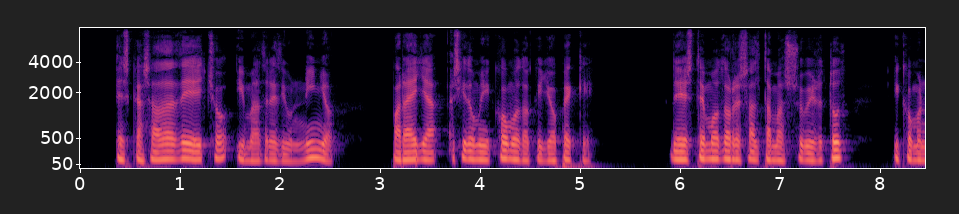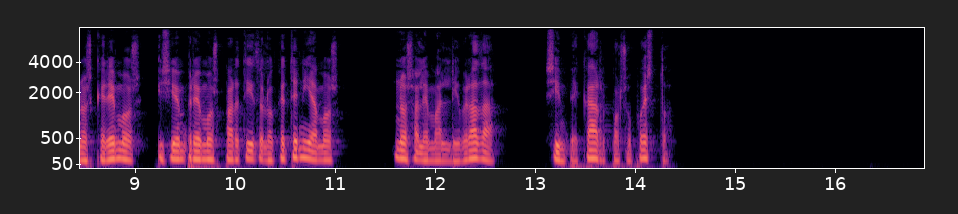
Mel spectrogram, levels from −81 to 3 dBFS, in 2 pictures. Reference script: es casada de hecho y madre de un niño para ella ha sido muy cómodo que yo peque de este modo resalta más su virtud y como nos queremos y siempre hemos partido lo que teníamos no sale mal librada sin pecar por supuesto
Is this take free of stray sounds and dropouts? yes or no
yes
